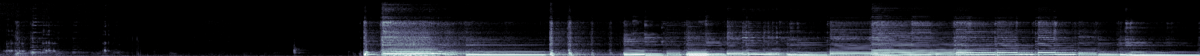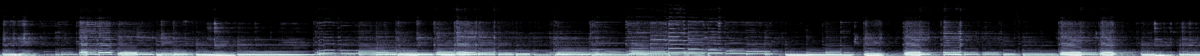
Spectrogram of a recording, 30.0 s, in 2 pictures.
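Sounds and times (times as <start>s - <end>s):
electric guitar slide: 4.6s - 30.0s.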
